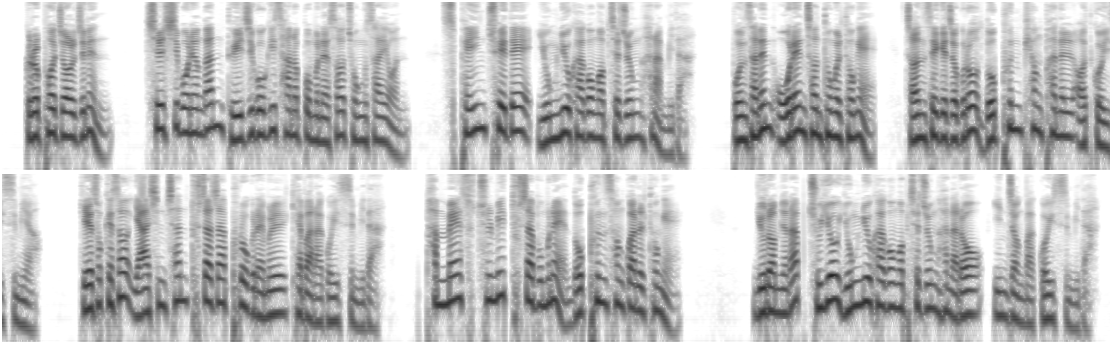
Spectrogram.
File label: korean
